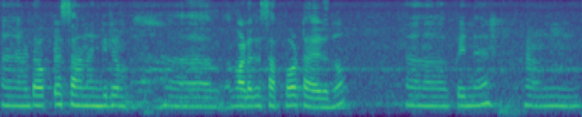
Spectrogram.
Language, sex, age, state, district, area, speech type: Malayalam, female, 30-45, Kerala, Alappuzha, rural, spontaneous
